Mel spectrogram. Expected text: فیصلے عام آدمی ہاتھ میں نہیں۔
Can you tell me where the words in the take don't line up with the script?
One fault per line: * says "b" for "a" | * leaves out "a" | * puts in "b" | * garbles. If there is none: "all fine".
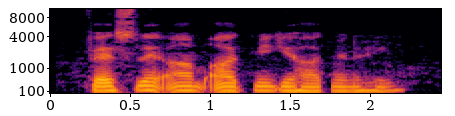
* puts in "کے"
